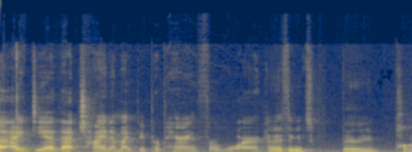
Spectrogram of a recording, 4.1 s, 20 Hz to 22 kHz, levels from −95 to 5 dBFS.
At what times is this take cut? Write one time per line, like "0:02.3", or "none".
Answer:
0:02.6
